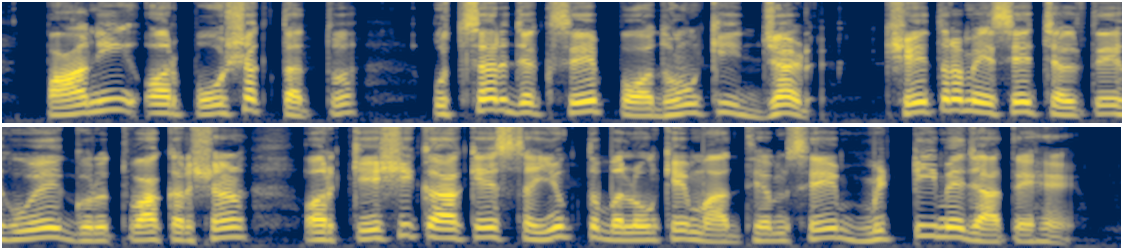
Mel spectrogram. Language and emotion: Hindi, neutral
